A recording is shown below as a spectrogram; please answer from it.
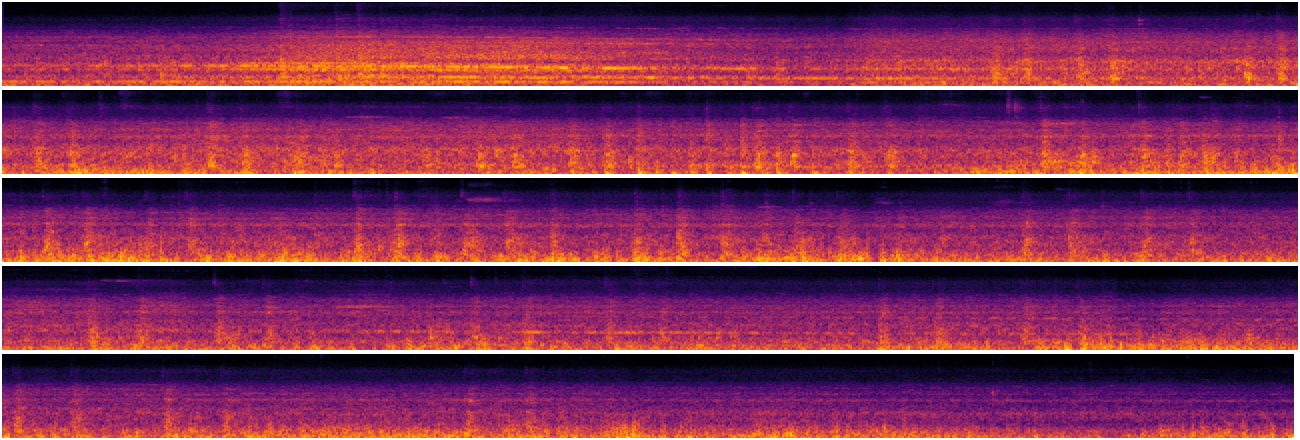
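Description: Passenger express train hauled by a diesel locomotive passing close by. The locomotive's horn sounds for about the first three seconds and falls slightly in pitch as it goes by. Then comes a long, steady clickety-clack of coach wheels over the rail joints as the coaches run past.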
